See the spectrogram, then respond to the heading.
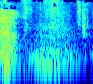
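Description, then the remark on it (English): A single quick sneeze bursts out sharply at the start, then trails off into quiet room noise. No one speaks. “Bless you.”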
